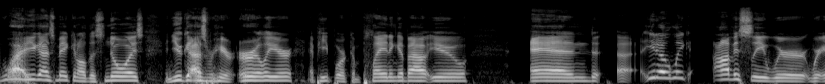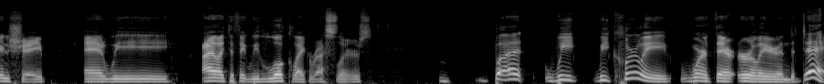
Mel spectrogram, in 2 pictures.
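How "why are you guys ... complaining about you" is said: mock man's voice yelling a telling-off. Retelling how a gym worker yelled at them for noise: imitating a man yelling. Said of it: "just yells at us".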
